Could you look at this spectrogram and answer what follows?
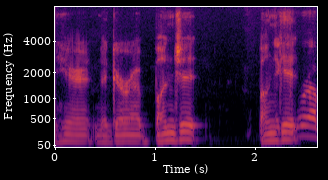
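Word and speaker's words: Negură Bunget: Uh, somebody correct my pronunciation here. Nura Bunget Bungit. Nura Bongut.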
